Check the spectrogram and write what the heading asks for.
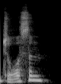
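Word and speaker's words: GLSEN: I think it's GLSN, I think, Jalison. That's how it's pronounced.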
